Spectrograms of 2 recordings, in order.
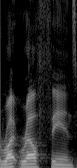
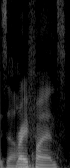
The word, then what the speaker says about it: Fiennes: No, it's pronounced Rafe. – What the fuck? – Yeah. – What the fuck? – You didn't know that one? – No, I didn't. – Yeah, that's Ray Fiennes. It's like Ref.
